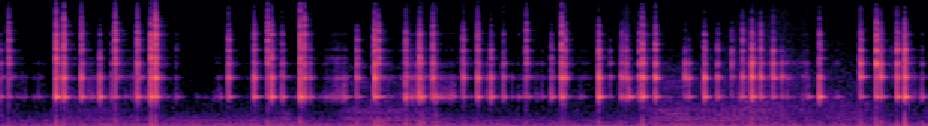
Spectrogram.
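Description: Light taps on a ceramic terracotta pot produce a quick, uneven series of bright, chime-like ticks over about nine seconds. Each tap gives a short, high ringing tone that dies away almost at once, with quiet gaps between.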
